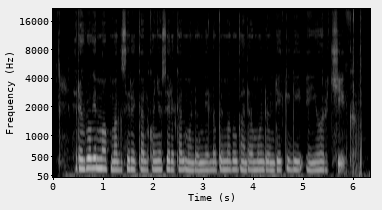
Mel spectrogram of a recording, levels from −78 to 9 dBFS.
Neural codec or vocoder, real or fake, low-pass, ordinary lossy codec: vocoder, 44.1 kHz, 128 mel bands, Pupu-Vocoder; fake; none; none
